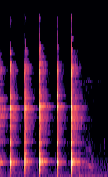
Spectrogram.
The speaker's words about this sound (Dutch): In een restaurant stopte hij gewoon. Zei die, eh, deed hij zo met een lepel op een glas zo.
